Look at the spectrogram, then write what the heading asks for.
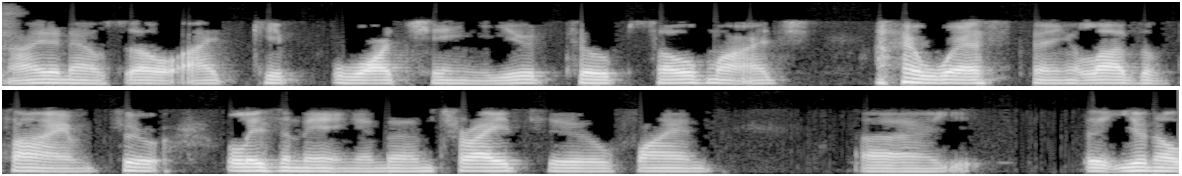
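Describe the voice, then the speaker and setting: A man from Indonesia, speaking English with an Indonesian accent in casual chat, halting and restarting often as he searches for words. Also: mid-range voice. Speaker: language learner on a live video call. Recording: tinny phone-like line.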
